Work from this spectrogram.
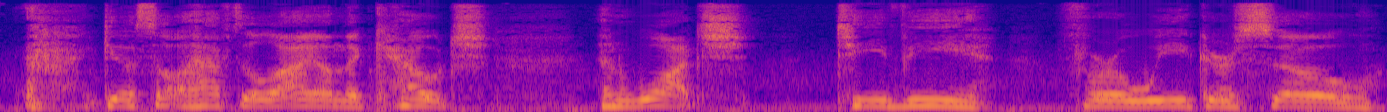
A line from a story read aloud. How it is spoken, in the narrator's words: he moaned, excited about the prospect that Lisa Turtle would finally say yes to a date with Screech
